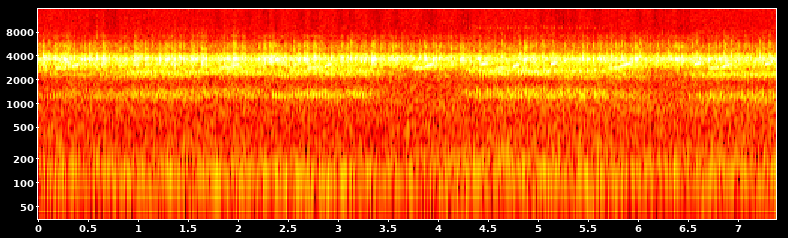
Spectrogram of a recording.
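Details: A nighttime swamp chorus of tree frogs in the North Carolina backwoods. A steady, shrill wall of sound with lower droning notes, each lasting one to two seconds, that come and go in overlapping turns.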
